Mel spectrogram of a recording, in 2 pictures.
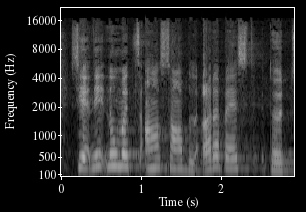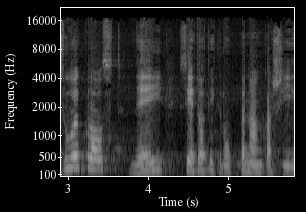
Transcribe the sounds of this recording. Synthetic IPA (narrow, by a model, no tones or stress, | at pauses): siɛtnitnumətsɑ̃ːsɑ̃ːbl̩ʔɐɾɑbɛsttørtsuəklɔstnejsiɛtɔt̚diɡɾupənɑŋɡɑʃiə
